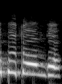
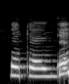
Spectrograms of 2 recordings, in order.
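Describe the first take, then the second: First: Even higher, louder falling taunt; louder taunting parrot. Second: High, loud singsong taunt; taunting parrot. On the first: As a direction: push the tease up a notch. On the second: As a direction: tease her with a rising call. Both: Acted.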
